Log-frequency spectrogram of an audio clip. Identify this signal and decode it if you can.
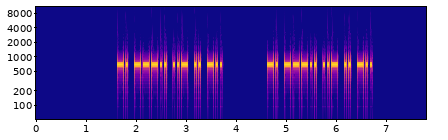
Morse code, heard as a keyed tone, about 28 wpm, 700 Hz. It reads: N8UID N8UID
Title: USA Call Signs - 5 Characters - Repeated 2x - 28wpm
